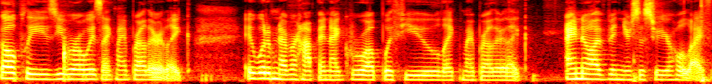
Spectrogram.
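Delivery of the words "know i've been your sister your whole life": ordinary talk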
